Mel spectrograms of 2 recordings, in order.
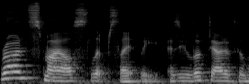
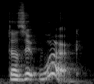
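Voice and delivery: higher, slightly louder eager question; hopeful; 7 semitones higher, 4 dB louder than usual. A narrator's reading. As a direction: ask with rising hope. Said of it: "inquired Ron hope".

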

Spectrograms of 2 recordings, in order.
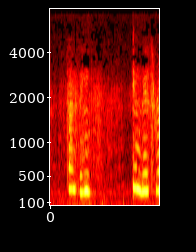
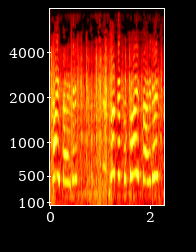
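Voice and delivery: high, fast, alarmed cry; startled scared shout; frightened outcry; 6 semitones higher, faster than usual. Acted. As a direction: point and shriek in fear. Sees typewriters typing alone.

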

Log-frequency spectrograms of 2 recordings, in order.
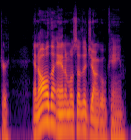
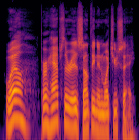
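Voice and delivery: ordinary delivery

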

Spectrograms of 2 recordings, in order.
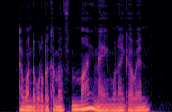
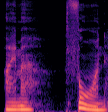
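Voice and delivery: higher and louder, bursting with joy; delighted cry; 4 semitones higher, 5 dB louder, slower than usual. A narrator's reading. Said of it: "it cried out, in a voice of delight".

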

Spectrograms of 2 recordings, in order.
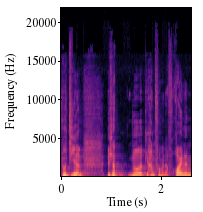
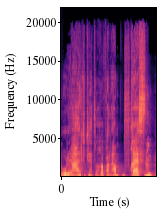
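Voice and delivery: retold yell; 9 semitones higher than usual. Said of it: "Hab die angeschrien".

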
